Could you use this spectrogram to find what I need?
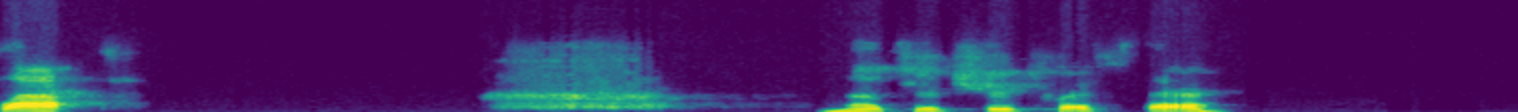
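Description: A woman speaks calmly and slowly, close to the microphone.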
